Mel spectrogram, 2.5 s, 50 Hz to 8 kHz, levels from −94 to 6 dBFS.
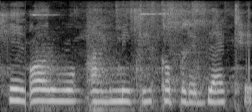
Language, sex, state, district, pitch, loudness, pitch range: Hindi, female, Bihar, Bhagalpur, 255 Hz, -23 LUFS, 245-260 Hz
